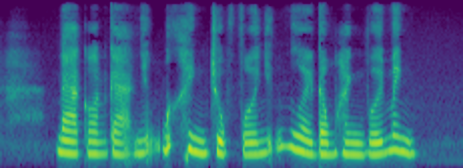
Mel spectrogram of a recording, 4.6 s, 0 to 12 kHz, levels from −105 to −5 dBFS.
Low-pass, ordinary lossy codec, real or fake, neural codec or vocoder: 10.8 kHz; MP3, 64 kbps; fake; autoencoder, 48 kHz, 32 numbers a frame, DAC-VAE, trained on Japanese speech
